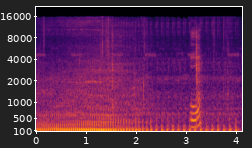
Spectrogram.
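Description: A small motorbike engine running as the bike pulls up. It then settles into a slow idle with its firing strokes heard as an even run of low pulses.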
